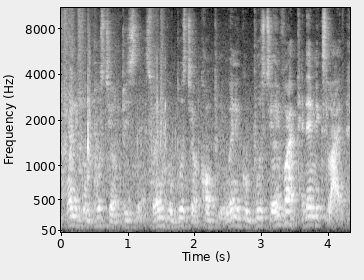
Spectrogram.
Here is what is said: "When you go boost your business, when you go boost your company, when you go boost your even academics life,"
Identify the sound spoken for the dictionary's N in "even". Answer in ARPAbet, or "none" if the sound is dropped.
none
